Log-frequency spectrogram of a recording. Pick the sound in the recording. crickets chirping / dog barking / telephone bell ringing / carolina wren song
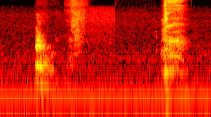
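dog barking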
